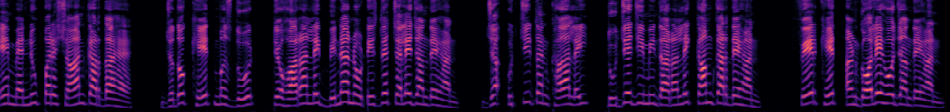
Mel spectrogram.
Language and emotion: Punjabi, angry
